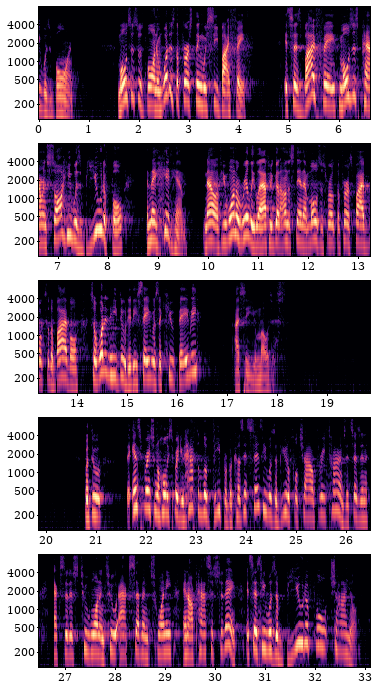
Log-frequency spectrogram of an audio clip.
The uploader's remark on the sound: Preached at Restoration Road Church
